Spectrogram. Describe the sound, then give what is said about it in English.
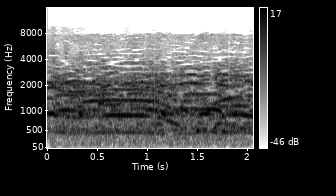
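Wuhan residents shout and cheer from balconies and rooftops, a dense, continuous mass of many raised voices blending into a steady roar. “Residents of Wuhan shouted and cheered from their balconies and rooftops today.”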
